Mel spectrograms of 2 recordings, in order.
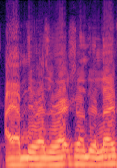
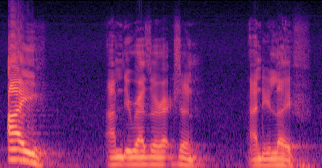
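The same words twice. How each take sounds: First: It is rattled off quickly in a plain voice. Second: It is said slowly like a Rasta man.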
